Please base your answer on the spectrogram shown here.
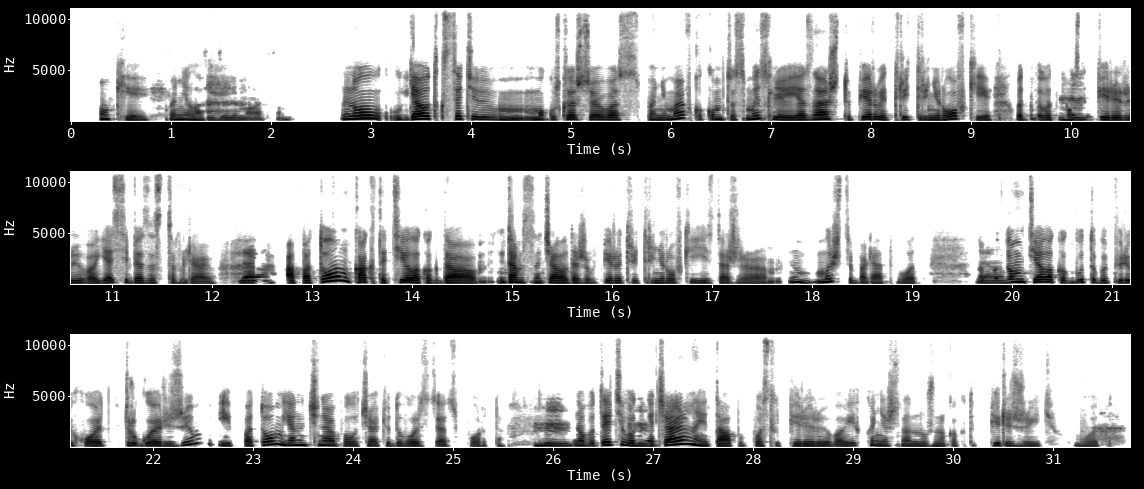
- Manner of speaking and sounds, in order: none
- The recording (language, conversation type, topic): Russian, unstructured, Как спорт влияет на твоё настроение каждый день?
